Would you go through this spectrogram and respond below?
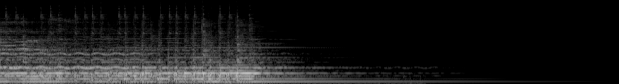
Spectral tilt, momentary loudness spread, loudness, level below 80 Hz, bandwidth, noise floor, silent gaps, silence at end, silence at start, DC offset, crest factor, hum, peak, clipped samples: -7 dB/octave; 19 LU; -25 LUFS; -56 dBFS; 17 kHz; -75 dBFS; none; 2.5 s; 0 s; under 0.1%; 18 dB; none; -10 dBFS; under 0.1%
